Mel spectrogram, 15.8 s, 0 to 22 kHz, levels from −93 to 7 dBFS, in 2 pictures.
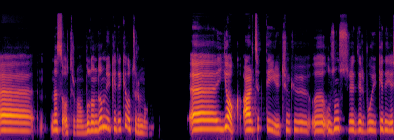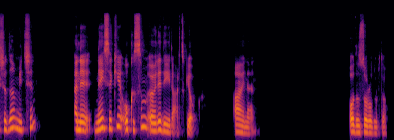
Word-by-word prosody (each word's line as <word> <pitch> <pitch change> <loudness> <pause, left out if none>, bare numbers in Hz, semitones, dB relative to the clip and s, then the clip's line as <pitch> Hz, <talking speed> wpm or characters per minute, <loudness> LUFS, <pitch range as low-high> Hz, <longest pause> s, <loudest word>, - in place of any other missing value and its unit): Eee, 200 - +6 0.7
n 275 - -20
nasıl 210 0 -2
oturumumu? 150 -1 -6
Bulunduğum 200 +8 +1
ülkedeki 235 0 -4
oturumu 200 - -4
mu? 130 - -20 0.8
Eee, 230 0 +7
yok, 265 -10 +4
artık 215 +5 +4
değil. 190 -9 -4
Çünkü, 205 -2 -6
ııı, 195 +1 0
uzun 230 +5 -2
süredir 210 -5 -4
bu 205 +1 -3
ülkede 210 +2 -4
yaşadığım 220 +5 -2
için, 230 - -6 0.7
hani, 210 -3 +1
neyse 235 +3 +1
ki 290 +1 -1
o 220 +1 -1
kısım 275 +8 -2
öyle 190 -2 +1
değil 165 -3 -3
artık, - - -15
yok. 445 -3 -5 0.6
Aynen. 150 0 -4 1.8
O 165 - +4
da 155 - -1
zor 155 0 -1
olurdu. 140 -1 -8
210 Hz, 130 wpm, -24 LUFS, 185-230 Hz, 1.8 s, Eee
